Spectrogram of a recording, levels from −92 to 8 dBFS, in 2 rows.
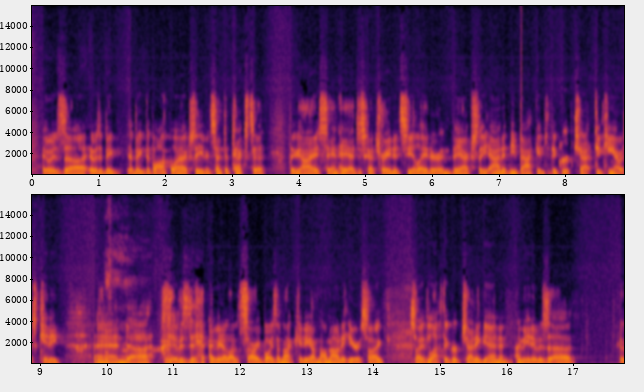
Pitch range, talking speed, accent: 110-125 Hz, 255 wpm, American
